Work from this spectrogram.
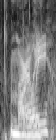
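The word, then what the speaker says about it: Majerle: Dan majorly's little brother Marley Marley you have a jam yeah that's how it's pronounced the J is silent Marley's little brother had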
